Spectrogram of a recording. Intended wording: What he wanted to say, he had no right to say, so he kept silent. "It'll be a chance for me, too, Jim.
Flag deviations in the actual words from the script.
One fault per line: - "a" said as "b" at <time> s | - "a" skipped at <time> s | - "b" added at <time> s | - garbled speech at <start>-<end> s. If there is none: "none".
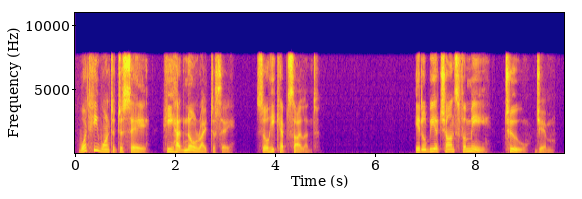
none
